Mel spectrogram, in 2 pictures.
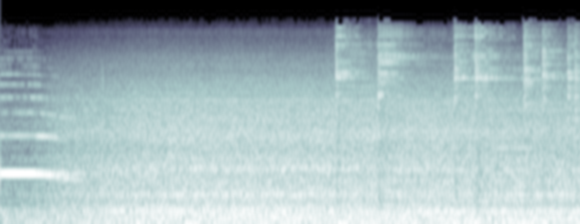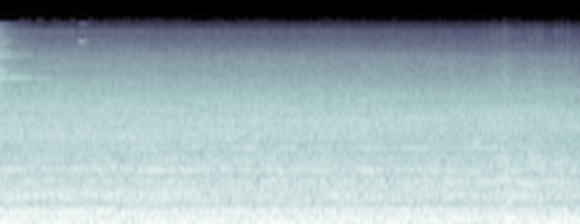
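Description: Indian Railways freight train running past with a steady rumble. A locomotive horn note cuts off just under a second in, and a run of short high squeals comes between about four and seven seconds in.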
